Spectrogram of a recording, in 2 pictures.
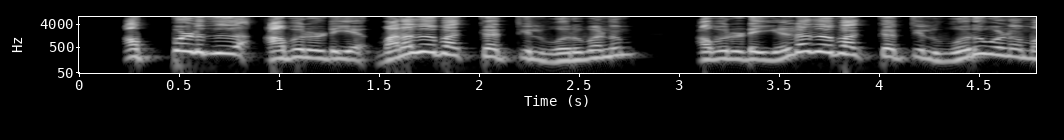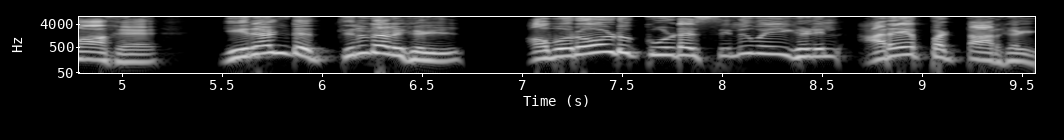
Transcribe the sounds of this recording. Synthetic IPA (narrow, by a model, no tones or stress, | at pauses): ʔɐpːɔɻɯðɯʔɐʋɐɾɯɽɐjɐʋɐlɐðɯpɐkːɐt̪ːɪlɔɾɯʋɐɳɯm | ʔɐʋɐɾɯɽɐjɐɪɽɐðɯpɐkːɐt̪ːɪlɔɾɯʋɐɳɯmaːɣɐ | ɪɾɐɳɖɯt̪ɪɾɯɽɐɾɣɐɭ | ʔɐʋɐɾoːɽɯkuːɽɐsɪlɯʋɐɪɣɐɭɪlʔɐ̰rɐjɐpːɐʈːaːɾɣɐɭ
